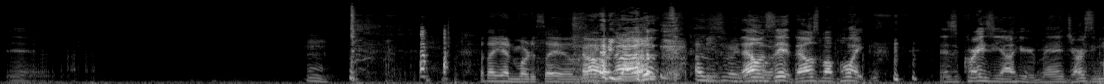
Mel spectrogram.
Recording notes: jumps in the car to talk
